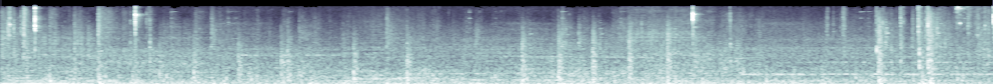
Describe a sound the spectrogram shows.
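Footsteps tap across a soft floor.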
